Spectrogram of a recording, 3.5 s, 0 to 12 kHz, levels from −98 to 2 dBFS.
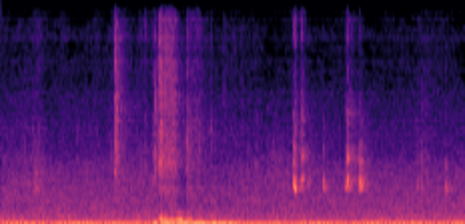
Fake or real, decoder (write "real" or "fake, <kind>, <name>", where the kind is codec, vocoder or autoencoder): fake, vocoder, Vocos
